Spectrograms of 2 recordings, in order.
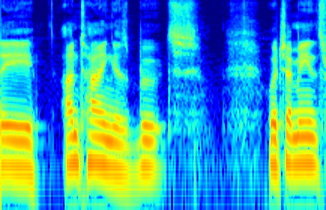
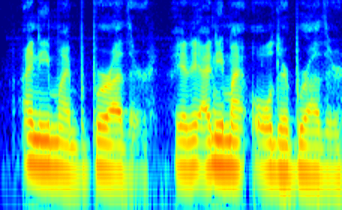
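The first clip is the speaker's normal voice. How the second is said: imitated emotional voice close to tears; 2 semitones lower than usual. Retelling someone's words in the ring: imitating an emotional near-crying voice. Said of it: "Cody's voice get very emotional, almost to the point of crying".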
